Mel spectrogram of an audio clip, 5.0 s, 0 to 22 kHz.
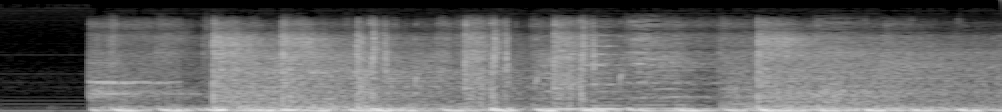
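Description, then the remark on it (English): A rapid barrage of loud bullet impacts splatting wetly into the liquid-metal T-1000 in Terminator 2, each hit a heavy, squelching thud, piling up over several seconds with no speech. “It's bullets hitting the T-1000.”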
